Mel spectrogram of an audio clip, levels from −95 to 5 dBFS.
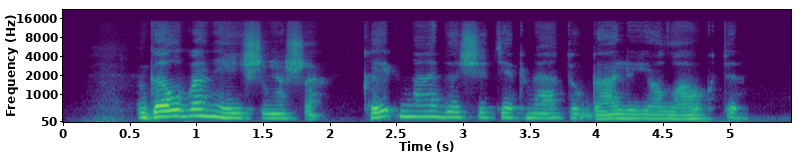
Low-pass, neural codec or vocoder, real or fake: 14.4 kHz; codec, 44.1 kHz, 2.6 kbps, SNAC; fake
